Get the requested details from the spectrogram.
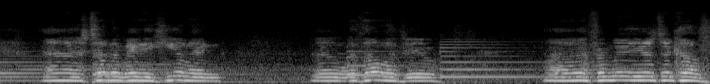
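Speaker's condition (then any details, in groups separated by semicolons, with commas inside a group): ALS; about 15 years, severe breathing difficulty, discharged from hospice; frequent breaths while speaking, loud words deplete air, worse night, morning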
